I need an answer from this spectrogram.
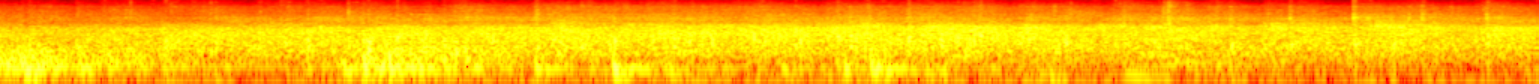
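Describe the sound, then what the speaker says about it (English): A large conference audience gives steady, dense applause for a climate speaker, Professor Rupert Read, sustained evenly throughout without any voices over it. "Let's give him a round of applause."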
